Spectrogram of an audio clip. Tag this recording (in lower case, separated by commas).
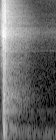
percussion, musical instrument, music, rattle (instrument)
